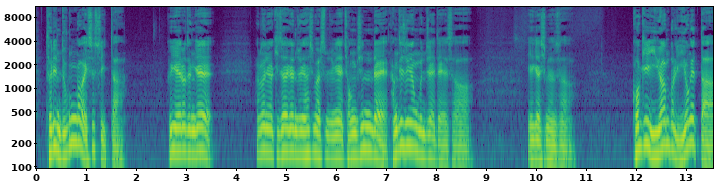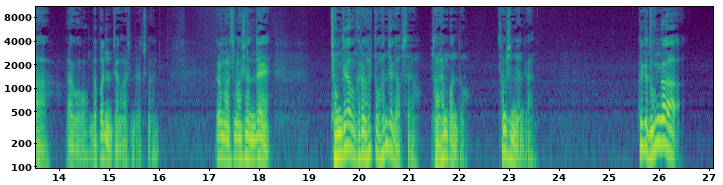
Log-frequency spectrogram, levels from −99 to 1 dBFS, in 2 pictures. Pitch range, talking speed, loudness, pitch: 100-150 Hz, 245 characters per minute, -18 LUFS, 125 Hz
